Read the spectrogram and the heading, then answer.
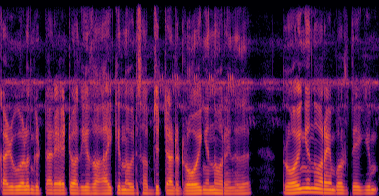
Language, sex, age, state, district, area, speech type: Malayalam, male, 18-30, Kerala, Kottayam, rural, spontaneous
